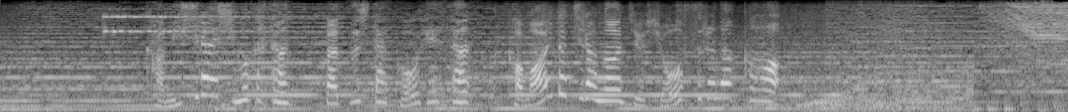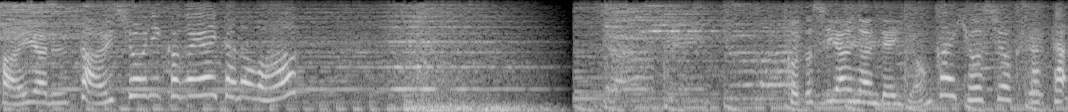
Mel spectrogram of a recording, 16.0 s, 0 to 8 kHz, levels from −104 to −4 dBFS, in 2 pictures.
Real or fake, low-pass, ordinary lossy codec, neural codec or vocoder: real; 7.2 kHz; Opus, 24 kbps; none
